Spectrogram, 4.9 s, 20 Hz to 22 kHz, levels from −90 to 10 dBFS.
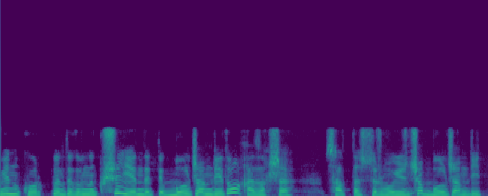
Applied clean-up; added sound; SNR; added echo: neural mask model Resemble Enhance denoiser.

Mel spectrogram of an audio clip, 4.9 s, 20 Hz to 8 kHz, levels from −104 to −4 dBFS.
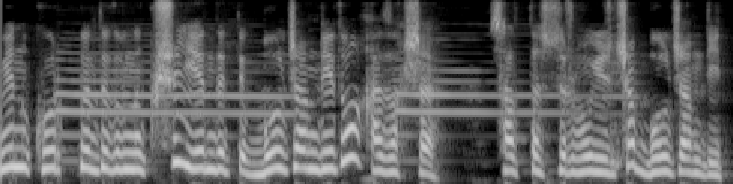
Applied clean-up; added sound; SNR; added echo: classical method log-MMSE.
